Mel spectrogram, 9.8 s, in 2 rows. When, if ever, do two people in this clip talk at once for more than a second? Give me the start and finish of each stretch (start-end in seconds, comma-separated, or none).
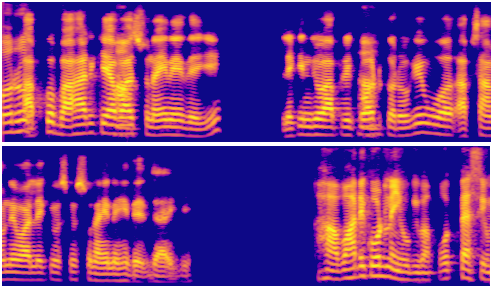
none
